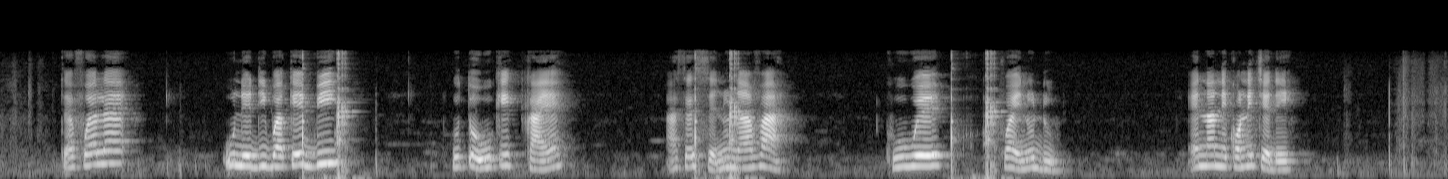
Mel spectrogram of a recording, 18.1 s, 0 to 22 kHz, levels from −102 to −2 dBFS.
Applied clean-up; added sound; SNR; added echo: none; Dishes, pots, and pans / Chink, clink; 6 dB; none.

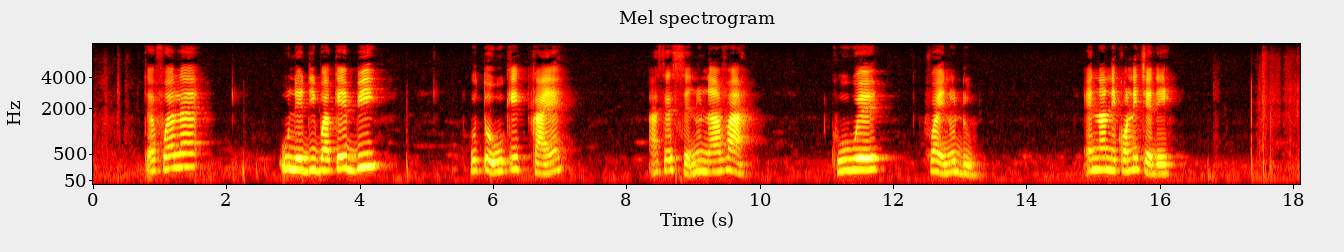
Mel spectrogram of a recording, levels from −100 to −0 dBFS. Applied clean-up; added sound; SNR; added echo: none; none; none; none.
